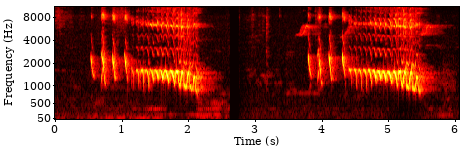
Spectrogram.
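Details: Black-naped oriole, a large-bodied bird with a loud voice, gives two phrases about three seconds apart. Each opens with three short, sharp rising notes, then runs into a rapid, rolling, buzzy trill that slides slightly downward.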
